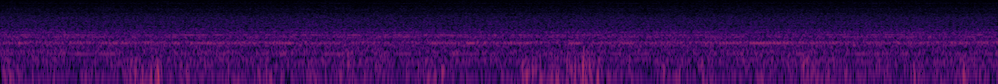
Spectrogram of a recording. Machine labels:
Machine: fan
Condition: normal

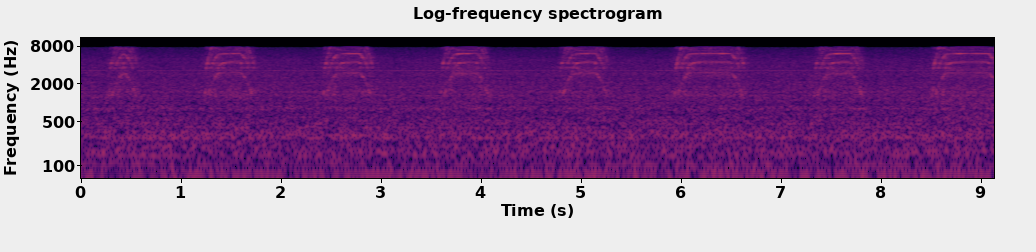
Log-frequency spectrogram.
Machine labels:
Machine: slide rail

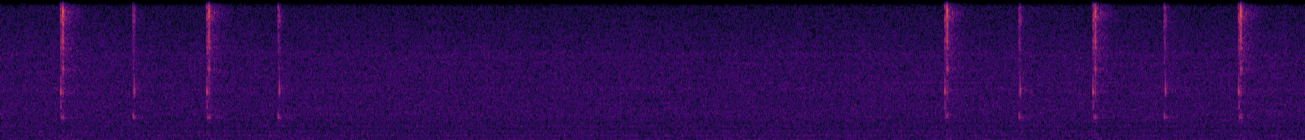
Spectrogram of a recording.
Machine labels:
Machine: valve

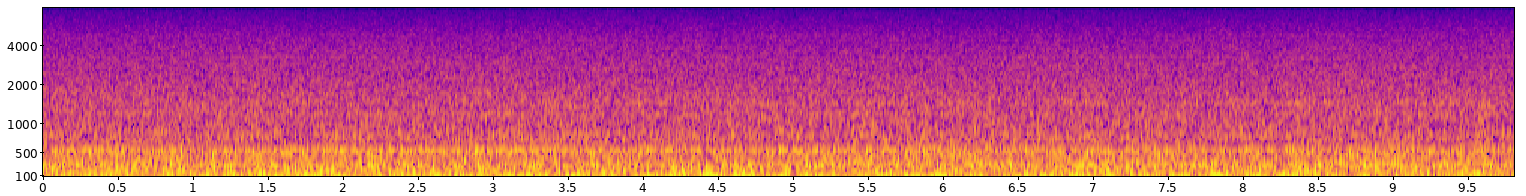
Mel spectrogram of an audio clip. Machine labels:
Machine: fan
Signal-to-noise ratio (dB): 0 dB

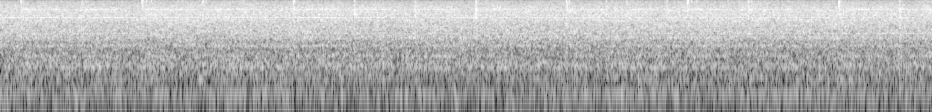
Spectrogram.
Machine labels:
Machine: slide rail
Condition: abnormal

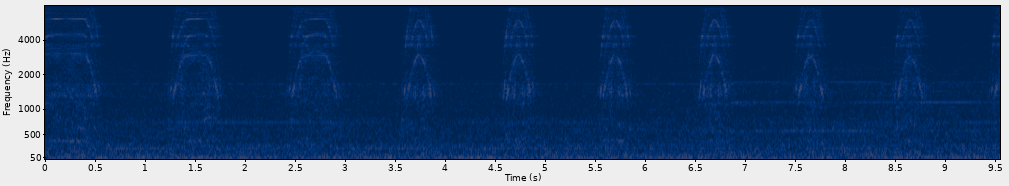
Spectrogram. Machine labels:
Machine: slide rail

